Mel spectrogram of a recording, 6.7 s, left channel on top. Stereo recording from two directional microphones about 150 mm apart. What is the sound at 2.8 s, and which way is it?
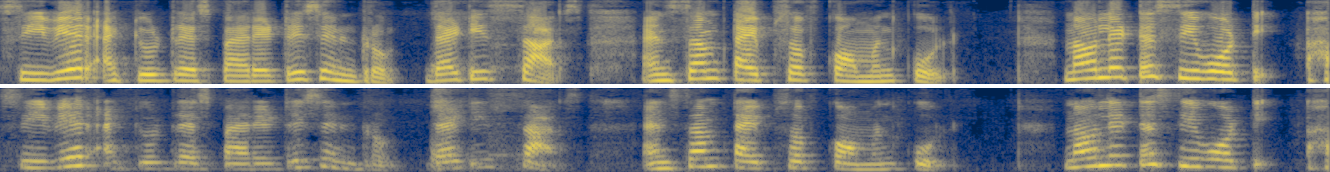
Speech, 55° left (ahead or behind).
